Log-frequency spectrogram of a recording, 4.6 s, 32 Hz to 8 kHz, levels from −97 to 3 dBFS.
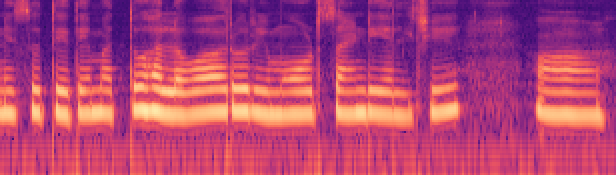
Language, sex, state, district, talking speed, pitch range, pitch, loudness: Kannada, female, Karnataka, Bidar, 90 wpm, 220-240 Hz, 230 Hz, -14 LUFS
